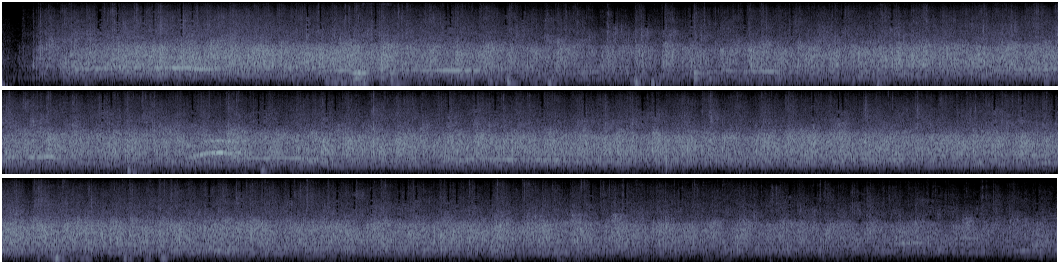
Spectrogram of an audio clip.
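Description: Large audience applauding steadily, with scattered voices calling out and one louder shout about twelve seconds in.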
